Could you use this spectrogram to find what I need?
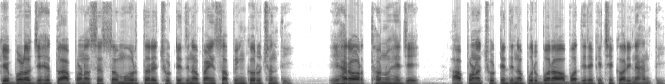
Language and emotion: Odia, neutral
